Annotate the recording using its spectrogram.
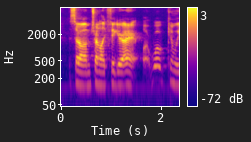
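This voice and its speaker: A man's voice with fairly even intonation. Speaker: podcast host and aspiring stand-up comedian. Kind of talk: casual chat.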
